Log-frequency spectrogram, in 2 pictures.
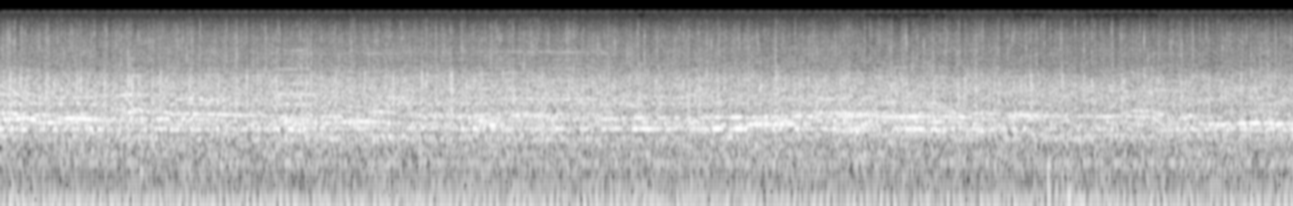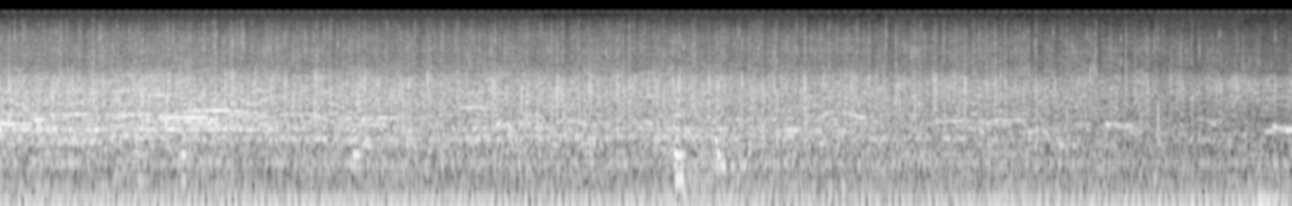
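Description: A large crowd cheers and shouts, slowly growing quieter.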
